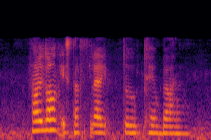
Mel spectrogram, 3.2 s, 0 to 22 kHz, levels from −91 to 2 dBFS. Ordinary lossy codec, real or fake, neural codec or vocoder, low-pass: none; fake; codec, 24 kHz, 1.5 kbps, HILCodec; 7.2 kHz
